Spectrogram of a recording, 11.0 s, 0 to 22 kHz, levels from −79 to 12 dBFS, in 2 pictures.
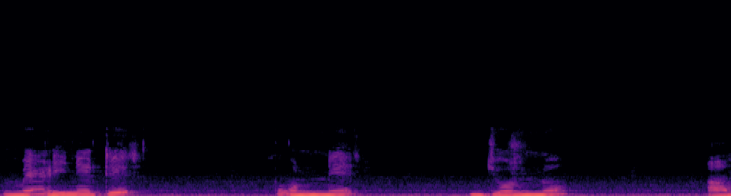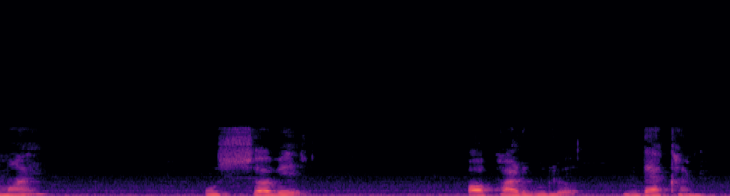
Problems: none marked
